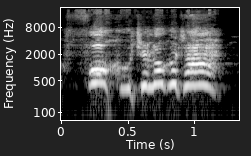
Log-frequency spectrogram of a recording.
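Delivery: high, loud put-on voice of a stunned drunk mate; imitating a drunk friend gawping; awestruck exclamation. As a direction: blurt it out in wonder at the sight above. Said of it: "Biddy's like".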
